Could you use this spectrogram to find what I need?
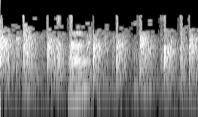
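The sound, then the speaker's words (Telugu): An audience claps in unison for the women, many sharp claps in a fast, even rhythm, with a voice briefly heard among the beats. “ఈ ఆడవాళ్ళకి ఒకసారి చప్పట్లు కొట్టాలి, మరి కొట్టాలా దా.”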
